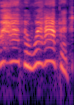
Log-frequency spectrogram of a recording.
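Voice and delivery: high, urgent imitation of a husband; worried. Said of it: "he is genuinely worried".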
